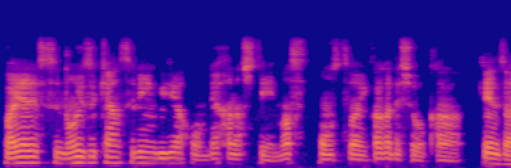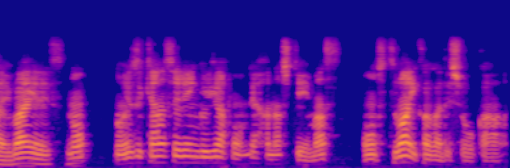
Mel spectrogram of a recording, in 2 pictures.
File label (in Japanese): ノイズ無し通話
